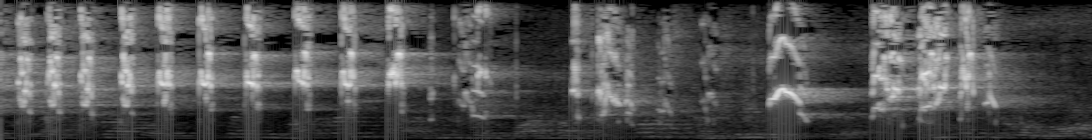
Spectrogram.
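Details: Indoor pet lovebirds in a prolonged singing bout on an arm: a fast even series of about a dozen sharp chirps, then scratchy twitters, a rising-falling squeak and a final burst of chirps.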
